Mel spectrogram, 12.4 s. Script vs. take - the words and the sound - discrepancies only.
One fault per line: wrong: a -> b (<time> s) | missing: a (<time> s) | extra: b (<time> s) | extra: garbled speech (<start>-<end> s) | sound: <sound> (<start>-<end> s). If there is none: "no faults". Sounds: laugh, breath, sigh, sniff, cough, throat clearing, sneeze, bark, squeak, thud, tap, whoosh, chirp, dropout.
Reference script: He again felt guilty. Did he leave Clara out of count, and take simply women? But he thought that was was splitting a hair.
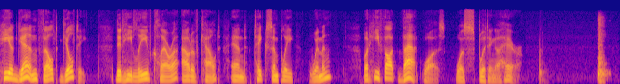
sound: thud (10.8-11.0 s)
sound: tap (11.9-12.2 s)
